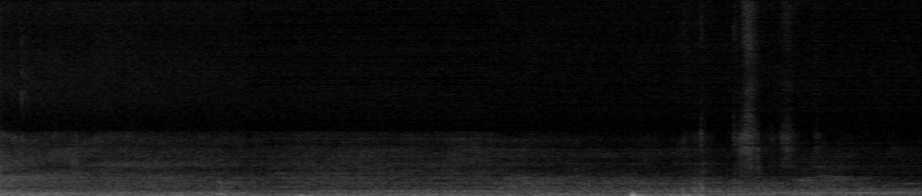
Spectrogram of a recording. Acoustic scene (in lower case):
residential area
